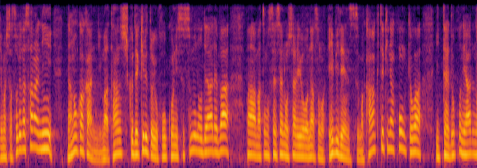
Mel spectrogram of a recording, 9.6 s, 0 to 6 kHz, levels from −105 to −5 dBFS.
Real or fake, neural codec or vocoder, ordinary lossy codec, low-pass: fake; codec, 16 kHz, 16 kbps, FreqCodec, smaller model; none; 5.4 kHz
